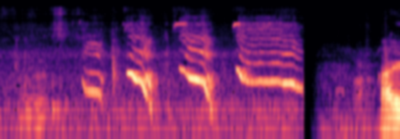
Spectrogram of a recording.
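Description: Puppy whining: about four high, falling whines in quick succession, the last one longer, cut off suddenly about three seconds in.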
